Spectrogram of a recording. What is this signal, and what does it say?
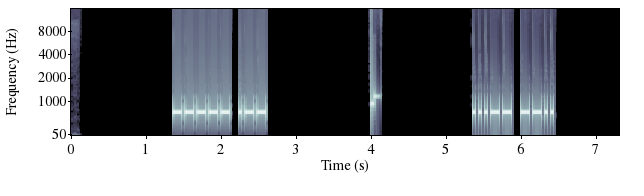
Morse code, heard as a keyed tone, about 30 wpm, 700 Hz. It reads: 0W 3Z
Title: Single-Letter Single-Number 30wpm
